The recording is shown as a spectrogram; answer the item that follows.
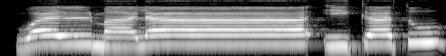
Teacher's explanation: لام کے اوپر کھڑی حرکات بھی ہے اور اس پر مد بھی ہے، تو ہم اسے 4 حرکت کے برابر کھینچ کے پڑھیں گے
